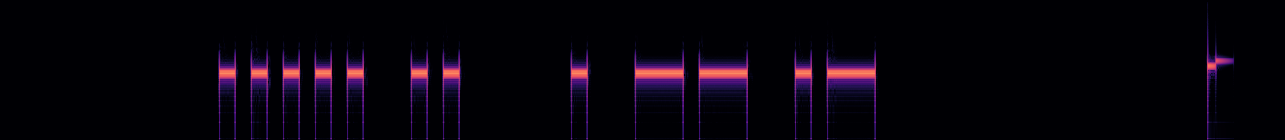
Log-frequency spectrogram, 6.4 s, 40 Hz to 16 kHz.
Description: Morse code, heard as a keyed tone, about 15 wpm, 700 Hz. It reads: 5I EMA
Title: Winter Field Day Exchanges Encore 15wpm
